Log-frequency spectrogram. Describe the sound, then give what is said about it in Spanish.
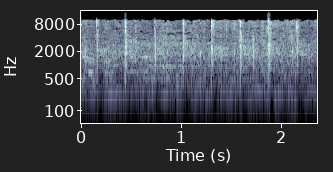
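Applause from people in Spain clapping at their windows and balconies at eight in the evening. Sharp, evenly spaced claps ring out in a steady rhythm over a softer bed of scattered clapping. “Son las 8 en punto de la tarde, las 7 en Canarias. España sale a sus ventanas, a sus balcones para aplaudir.”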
